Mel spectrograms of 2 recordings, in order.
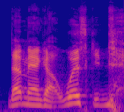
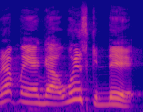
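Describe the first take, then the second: First: Raised-pitch, louder imitation of a buddy; mildly loud mock confiding; retold loud remark. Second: High, slow country drawl; hammed-up country twang, slowed down; country accent. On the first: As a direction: imitate a friend's too-loud aside. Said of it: "he said it really loud". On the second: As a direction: imitate a country buddy, drawn out and high. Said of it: "Gavin's pretty country".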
